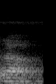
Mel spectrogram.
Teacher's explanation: उत्क्षिप्त का मतलब होता है जीभ है, बोलते हैं तो ऊपर चली जाती है, उछलती है मुंह के अंदर। उत्क्षिप्त र, जो अपन र का उच्चारण करेंगे अपनी जीभ है वो मुर्दा के ऊपर चली जाएगी।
